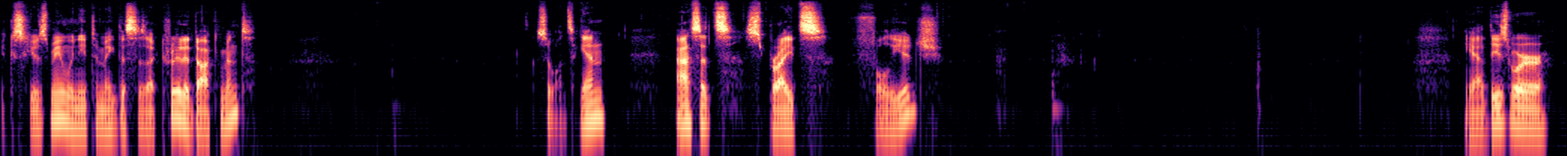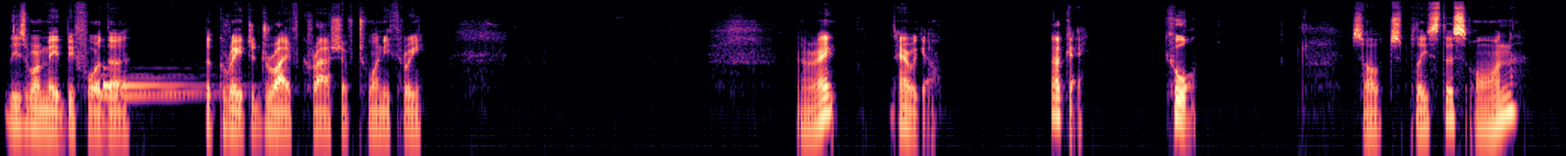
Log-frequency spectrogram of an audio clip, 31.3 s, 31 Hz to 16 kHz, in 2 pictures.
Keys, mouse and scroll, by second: 2.5-4.8 drag, 2.5-4.5 scroll up 12, 6.7-14.1 drag, 10.5-12.5 typing, 11.2 shift+middle click, 20.9 ctrl+s, 24.3-24.9 scroll up 6, 24.9 middle click, 28.2 shift+click, 30.0-31.3 scroll up 1.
